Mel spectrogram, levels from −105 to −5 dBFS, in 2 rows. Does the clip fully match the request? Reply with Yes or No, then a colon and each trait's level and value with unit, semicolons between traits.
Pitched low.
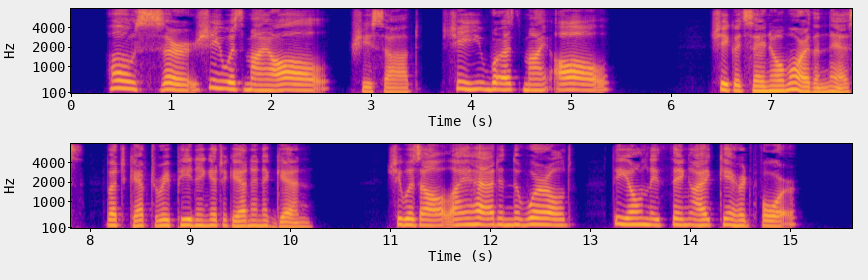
No: high, 195 Hz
